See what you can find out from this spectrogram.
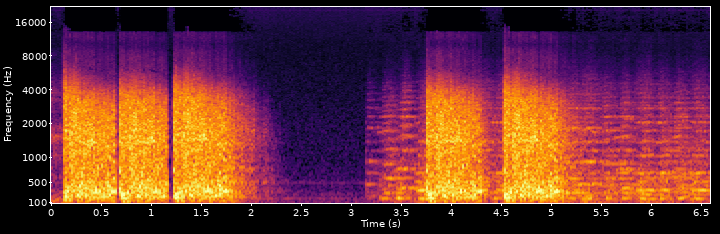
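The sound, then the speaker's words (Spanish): Loud gunshots ring out at a ranch party, a few sharp cracks with heavy rolling echo, then a brief lull before another volley of shots and a lingering reverberant tail. No voices. “En esas andaba, con la mente ocupada en otras cosas, cuando escuché unos balazos.”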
